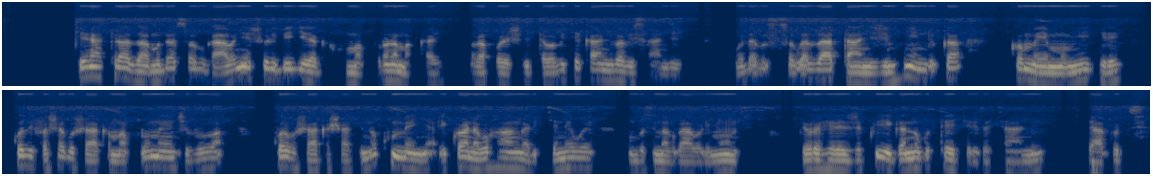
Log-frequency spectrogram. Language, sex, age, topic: Kinyarwanda, male, 25-35, education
